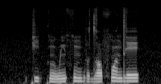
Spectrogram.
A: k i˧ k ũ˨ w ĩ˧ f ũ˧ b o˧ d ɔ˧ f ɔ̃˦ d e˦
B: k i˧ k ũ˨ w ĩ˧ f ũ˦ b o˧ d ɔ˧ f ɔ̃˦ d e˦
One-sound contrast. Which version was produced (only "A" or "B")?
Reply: B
